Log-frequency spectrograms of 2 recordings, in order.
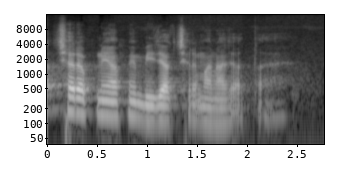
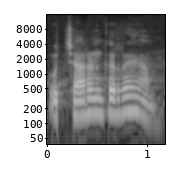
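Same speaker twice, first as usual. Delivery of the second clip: ordinary delivery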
